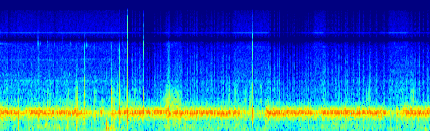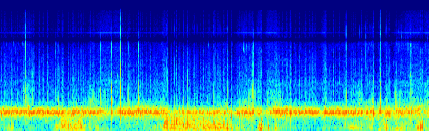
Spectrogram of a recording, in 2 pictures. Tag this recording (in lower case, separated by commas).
underwater bubbling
